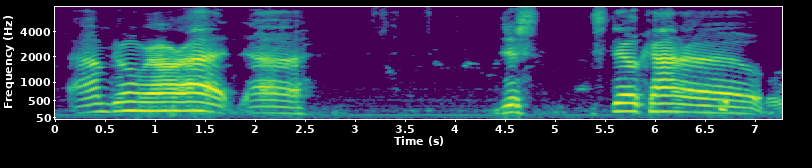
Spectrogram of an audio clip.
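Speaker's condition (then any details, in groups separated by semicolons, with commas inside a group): Cerebral palsy; malformed internal organs; voice recovering, sore throat after intubation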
